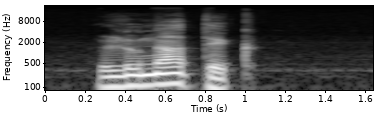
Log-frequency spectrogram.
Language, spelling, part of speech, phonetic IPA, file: Polish, lunatyk, noun, [lũˈnatɨk], Pl-lunatyk.ogg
